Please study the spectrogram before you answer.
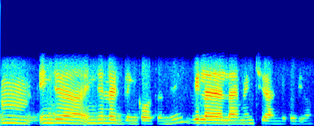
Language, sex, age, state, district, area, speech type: Telugu, female, 18-30, Telangana, Sangareddy, urban, conversation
